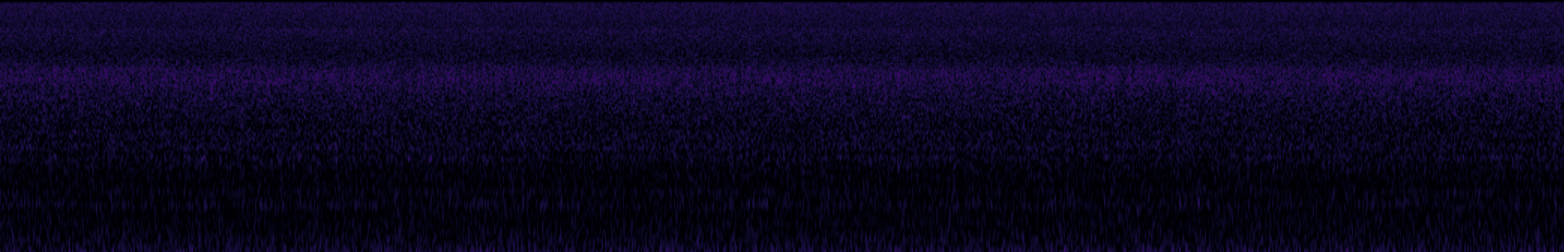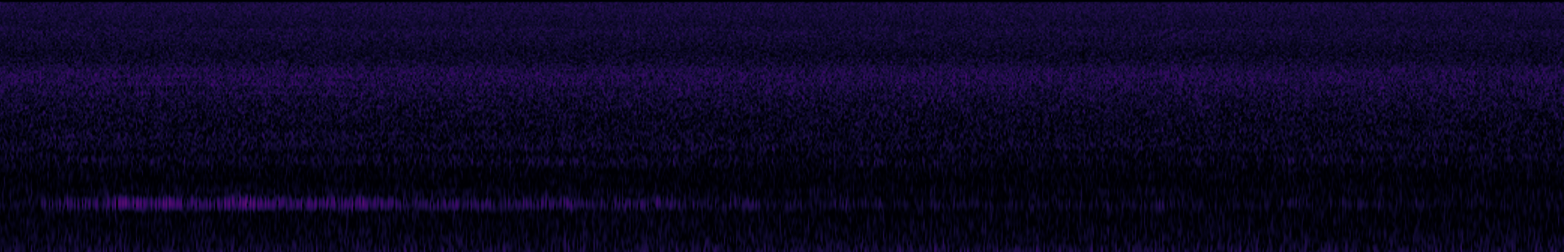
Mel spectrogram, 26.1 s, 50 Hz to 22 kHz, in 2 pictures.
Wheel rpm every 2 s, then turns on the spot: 70, 70, 70, 70, 70, 70, 60, 70, 70, 70, 70, 70, 70.
none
